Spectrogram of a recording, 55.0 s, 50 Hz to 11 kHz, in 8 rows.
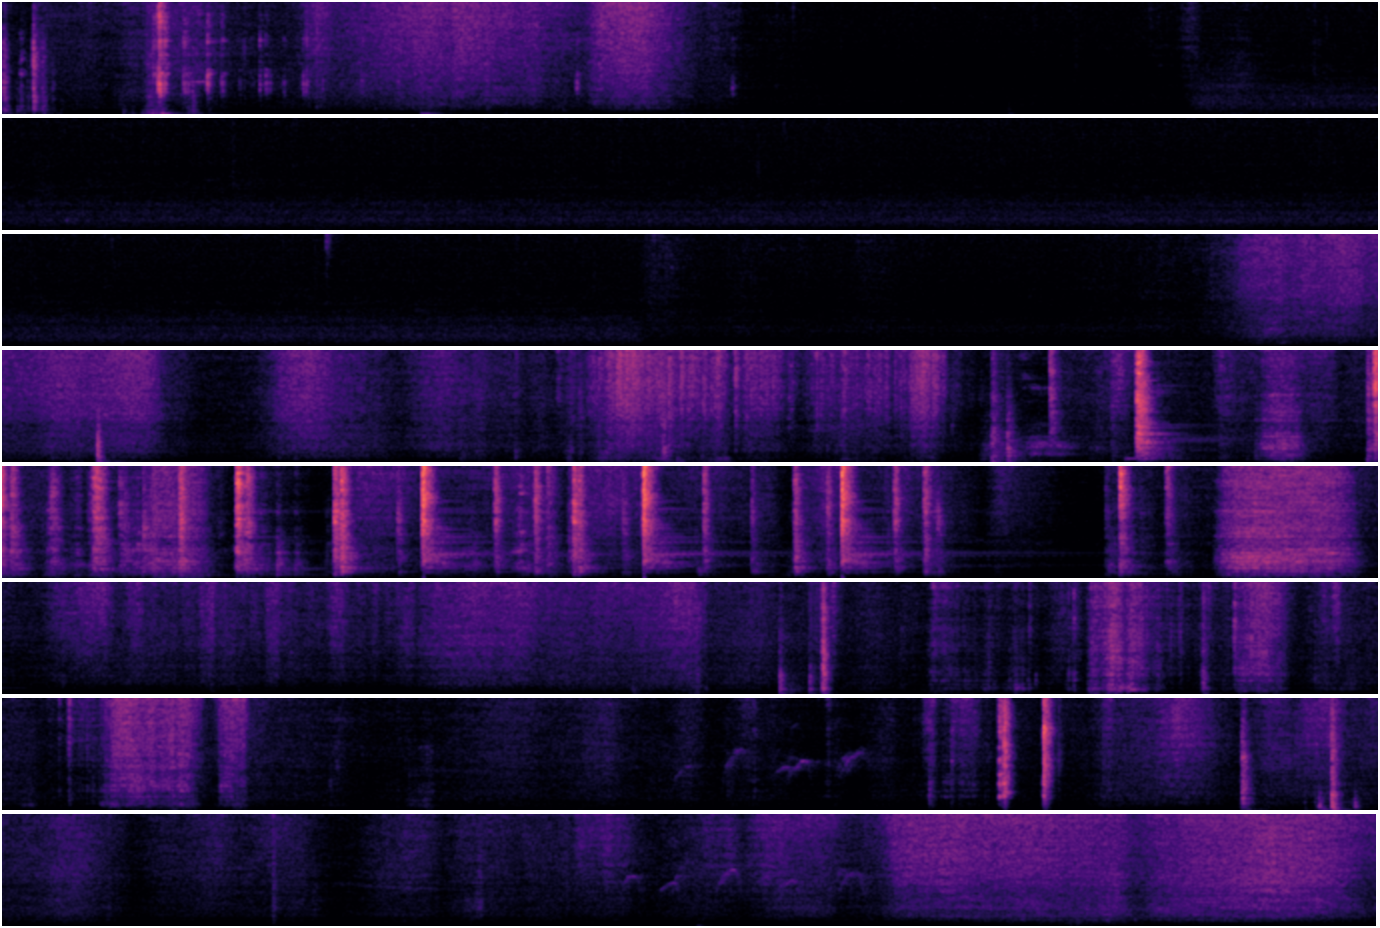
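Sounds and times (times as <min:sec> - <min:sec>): paper rustling: 0:22.9 - 0:26.1.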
